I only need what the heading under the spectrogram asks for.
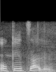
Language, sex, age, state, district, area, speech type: Marathi, female, 18-30, Maharashtra, Sindhudurg, rural, spontaneous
